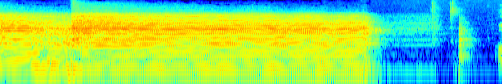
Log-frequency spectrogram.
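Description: An electric guitar played through a distortion pedal sustains a thick, buzzing chord for several seconds before cutting off, followed by a few quieter muted clicks and string noises.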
